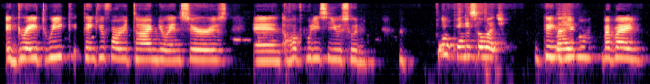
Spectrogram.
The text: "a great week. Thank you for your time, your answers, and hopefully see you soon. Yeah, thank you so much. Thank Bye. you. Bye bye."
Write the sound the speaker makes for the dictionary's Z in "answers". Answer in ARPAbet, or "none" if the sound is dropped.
Z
